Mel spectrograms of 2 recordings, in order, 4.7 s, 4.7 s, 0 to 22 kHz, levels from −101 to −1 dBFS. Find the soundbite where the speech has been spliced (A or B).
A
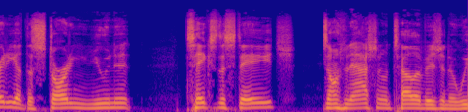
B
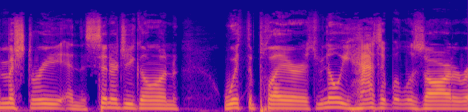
A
